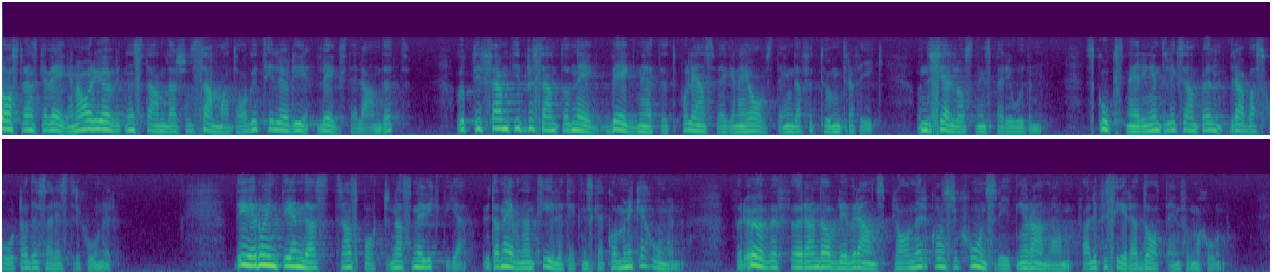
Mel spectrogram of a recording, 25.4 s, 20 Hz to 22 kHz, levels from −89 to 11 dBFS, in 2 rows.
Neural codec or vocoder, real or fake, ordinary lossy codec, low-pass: none; real; none; 7.2 kHz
